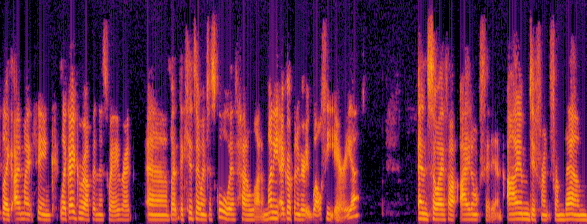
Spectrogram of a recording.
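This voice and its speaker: A woman's voice: fairly low pitch, dry recording. A woman from California, a podcast guest, speaking reflectively and restarting her sentences. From California, USA. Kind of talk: casual conversational interview. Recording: dull, dry lo-fi sound.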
